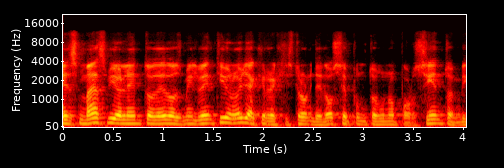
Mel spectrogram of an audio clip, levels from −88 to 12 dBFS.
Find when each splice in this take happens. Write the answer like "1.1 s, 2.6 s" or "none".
2.4 s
